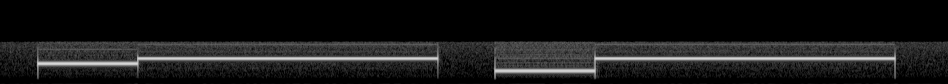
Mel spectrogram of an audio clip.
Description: Two-tone page, heard as a one-second tone, then a three-second tone, about 980 then 1250 Hz, about 640 then 1250 Hz. It is heard from 0.4 to 9.0 s.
